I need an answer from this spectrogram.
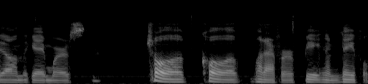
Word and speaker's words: Chola: language, or is it Chola the Tamil kingdom? No, it's the South Indian dynasty. In fact, in Tamil, apparently it's pronounced closer to like Choja.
